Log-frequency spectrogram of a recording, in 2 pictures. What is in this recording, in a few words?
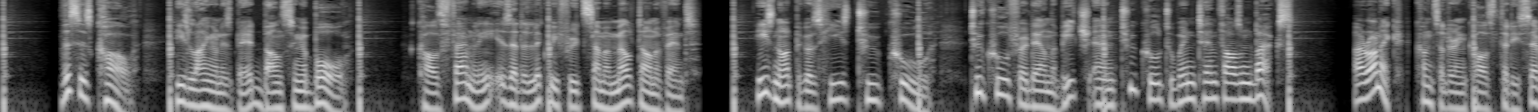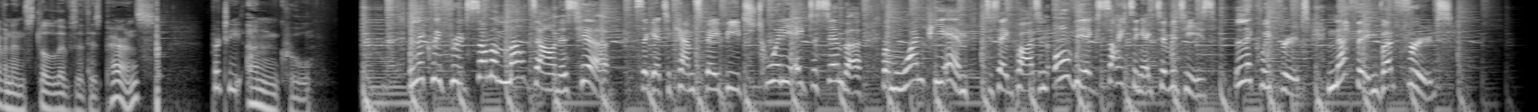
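M, South African English, male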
